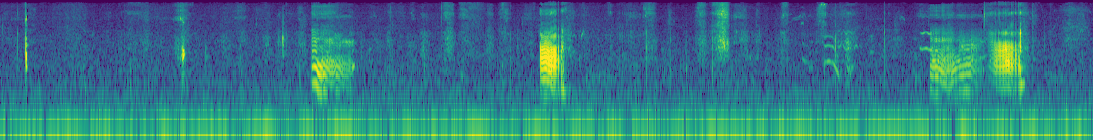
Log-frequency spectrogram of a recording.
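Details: Two-day-old Chocolate Labrador Retriever puppies, a litter of seven with their mother Ruby indoors, give short wavering squeaks and whines at irregular intervals, with a longer quavering squeal near the end and faint rustling between.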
